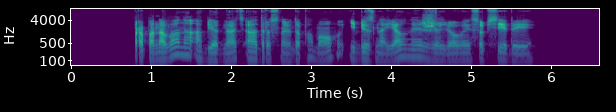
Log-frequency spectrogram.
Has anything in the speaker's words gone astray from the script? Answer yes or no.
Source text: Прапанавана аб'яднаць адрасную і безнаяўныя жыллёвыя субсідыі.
yes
